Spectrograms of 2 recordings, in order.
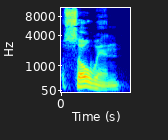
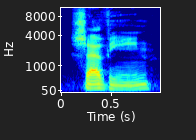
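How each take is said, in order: First: It sounds like 'glow in'. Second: It does not sound like 'glow in'. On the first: "like glow in" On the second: "there's also um, Shaveen as one"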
